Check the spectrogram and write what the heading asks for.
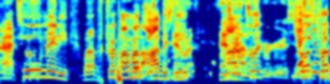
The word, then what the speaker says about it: Polamalu: And then I can't pronounce Palomalo for nothing.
